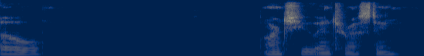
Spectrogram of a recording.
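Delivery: hushed, very soft half-whisper. Narrating a scene, voicing a man inspecting a painting: half-whispering. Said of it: "he whispers".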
